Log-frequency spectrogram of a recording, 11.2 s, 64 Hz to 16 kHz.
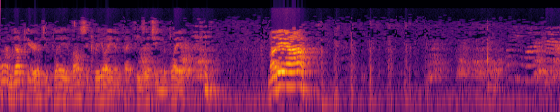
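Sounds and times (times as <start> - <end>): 
speech: 0.0 - 4.4, 5.3 - 6.8
room noise: 0.0 - 11.1
dog barking in quick sharp bursts: 2.7 - 4.4, 8.5 - 11.1.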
